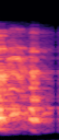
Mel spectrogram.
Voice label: LoFi Words, LoFi Vocals

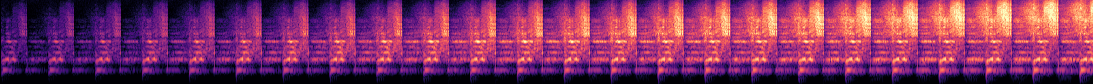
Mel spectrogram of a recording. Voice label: FX Vocal; Vengeance Samples; VVE1 FX Vocals

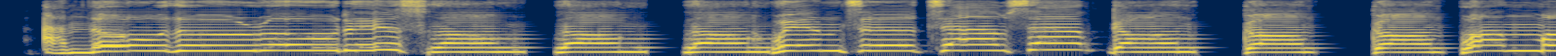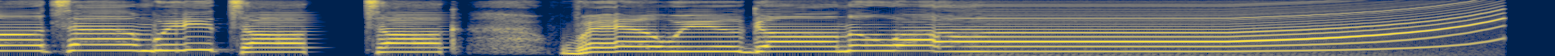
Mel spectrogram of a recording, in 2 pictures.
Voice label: Male Vocals DRY, 140 BPM; Vengeance Samples; Song Kits; One Second

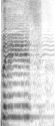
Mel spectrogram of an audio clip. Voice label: male fx vox, vocal house, c; PS-28 Vocal House Samples

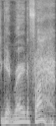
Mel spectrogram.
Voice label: LoFi Phrases, LoFi Vocals; Vengeance Samples

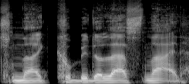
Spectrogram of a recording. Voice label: Phrase Pitched; Vengeance Samples

